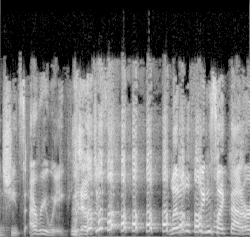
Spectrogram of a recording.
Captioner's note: laughs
